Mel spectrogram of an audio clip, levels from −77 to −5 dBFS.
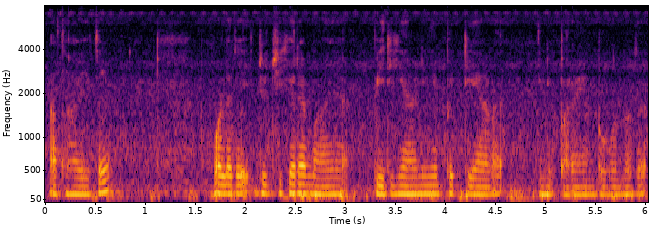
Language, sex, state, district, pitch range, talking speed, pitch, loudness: Malayalam, male, Kerala, Kasaragod, 120-135 Hz, 80 wpm, 130 Hz, -20 LUFS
